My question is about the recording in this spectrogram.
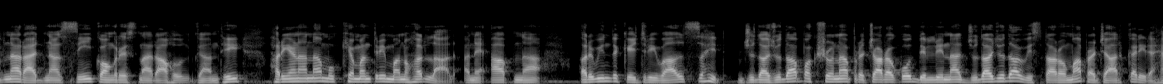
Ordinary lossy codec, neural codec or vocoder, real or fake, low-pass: none; codec, 16 kHz, 4 kbps, X-Codec, HuBERT features, trained on LibriSpeech; fake; none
